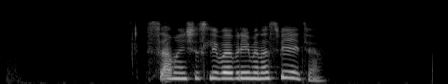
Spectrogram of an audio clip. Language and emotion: Russian, positive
